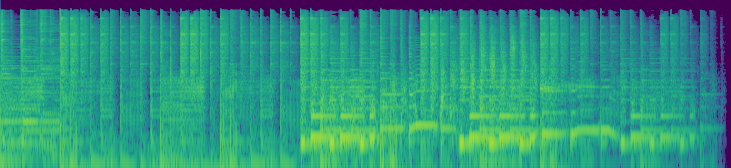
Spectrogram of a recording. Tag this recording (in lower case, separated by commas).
music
